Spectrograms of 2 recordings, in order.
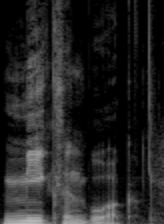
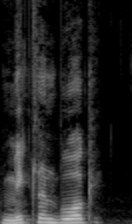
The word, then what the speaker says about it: Mecklenburg: Und lustigerweise ist es so, dass, ich sag's jetzt mal, im Mecklenburger Plattdeutsch wird Mecklenburg M-E-K-E-L, also Mecklenburg geschrieben. Und dann eben auch, weil das C nicht steht, kurz ausgesprochen. Das heißt also nicht Mecklenburger Platt, sondern Mecklenburger Platt.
